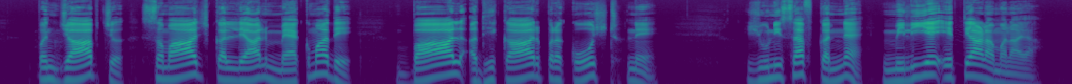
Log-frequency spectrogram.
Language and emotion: Dogri, neutral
